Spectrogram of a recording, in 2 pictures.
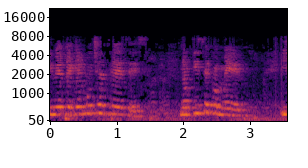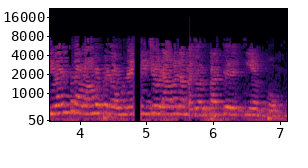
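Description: Fairly slow, high-pitched speech from a woman, with fairly even intonation, audible room echo and light background noise. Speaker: testimony narrator in projected video. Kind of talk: personal testimony. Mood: sorrowful, confessional. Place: hall. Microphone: pa.

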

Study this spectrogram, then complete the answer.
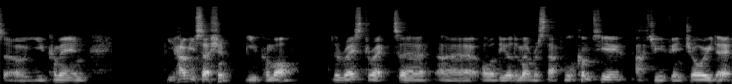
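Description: A man is speaking. He has a British accent. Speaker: sim racing venue founder. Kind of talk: casual interview.

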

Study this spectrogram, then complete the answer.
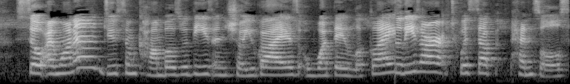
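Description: The pitch varies in an ordinary way. The speech carries an American accent. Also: woman, high pitch for a woman, moderate pace. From Long Island, New York. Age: 30s. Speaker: makeup and Dollar Tree shopping YouTuber. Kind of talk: casual talk to camera, makeup review. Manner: upbeat, enthusiastic. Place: home room.

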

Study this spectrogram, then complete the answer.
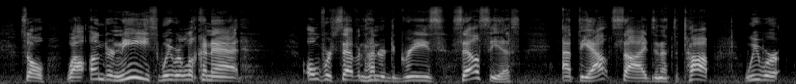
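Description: A man speaks at a moderate pace in a raised, projected voice with a bright, sharp tone and a dry sound with no echo. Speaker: pottery instructor. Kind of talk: tutorial. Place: open country.

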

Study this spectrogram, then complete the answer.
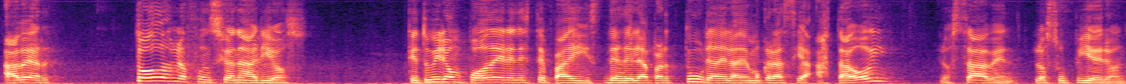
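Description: Lively intonation from a woman speaking at a moderate pace. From Argentina, Greater Buenos Aires. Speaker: activist, sister of a missing youth. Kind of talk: TV interview. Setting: TV studio. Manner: animated. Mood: earnest, indignant, emotional. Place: studio. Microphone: lapel.

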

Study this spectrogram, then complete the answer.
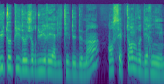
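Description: A woman speaks at medium pitch with a dark, mellow tone and lively intonation. Her moderate pace comes through dry and close, with no echo. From Alsace, France. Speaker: freemasonry leader, former English teacher. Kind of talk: interview. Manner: formal.

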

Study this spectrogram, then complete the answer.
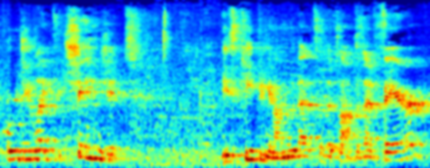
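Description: A man talks fairly fast while audible room echo and noticeable background noise fill the recording. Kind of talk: stage performance patter. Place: stage. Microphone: pa.

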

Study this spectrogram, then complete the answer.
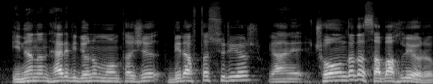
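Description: A man speaks at a fairly quick pace in a fairly high pitch. The recording is very clean, with a silent background. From Adana, southern Turkey. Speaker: YouTuber and sketch comedian. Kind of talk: interview answering reader questions. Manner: fast.

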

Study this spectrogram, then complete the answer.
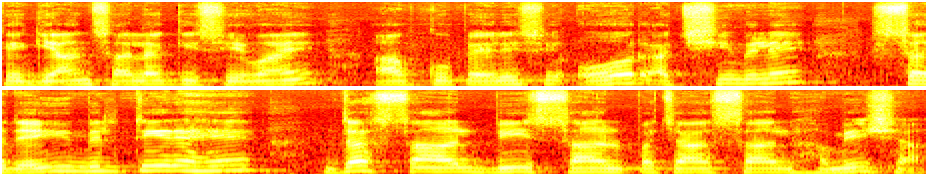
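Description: A man's fairly high pitch at a very slow pace, with very even loudness and ordinary pitch variation. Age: 70s. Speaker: religious scholar; religious teacher, program host. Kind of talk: address to viewers. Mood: warm, calm, reassuring. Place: studio. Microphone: lapel.

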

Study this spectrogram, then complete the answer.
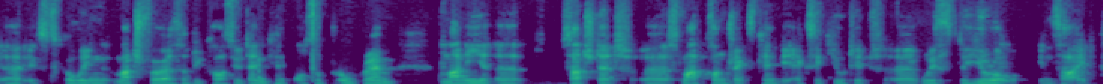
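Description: A man's fairly low, somewhat breathy voice. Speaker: panel moderator. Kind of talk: moderator introduction and slide explanation. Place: home room. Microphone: webcam.

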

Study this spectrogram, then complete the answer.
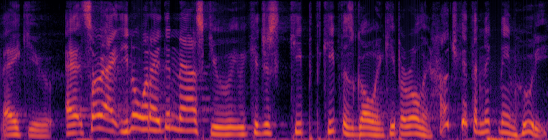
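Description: Over a quiet background, a man talks at a very fast pace. His pitch swings very widely. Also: hardly any pauses. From Canada. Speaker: podcast host. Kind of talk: interview. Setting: video call. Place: studio. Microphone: studio mic.

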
